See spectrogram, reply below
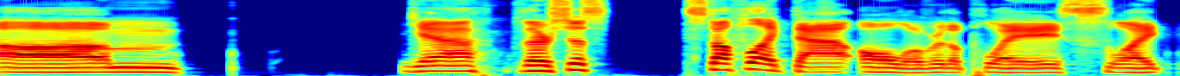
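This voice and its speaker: A podcast host with a bright, forward voice at a middling pitch, recorded close and dry. The talk is casual and unscripted, with thoughts worked out aloud as they come. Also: takes it slowly, clean tone, no room sound. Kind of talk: casual chat.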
